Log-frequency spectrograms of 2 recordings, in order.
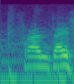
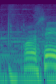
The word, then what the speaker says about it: Français: Lalu ada kombinasi AI, bunyinya E. Dan ada S di ujung tidak dibunyikan. Kalau kita baca menurut apa yang kita lihat, ya jadinya franchise, bahkan bingung ini C-nya mesti dibaca gimana gitu.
